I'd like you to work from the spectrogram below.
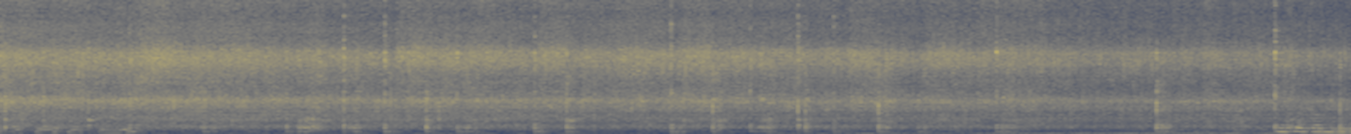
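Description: Green chillies and ginger-garlic paste frying in hot oil for tomato rice, a steady loud sizzle with scraping stirs throughout, no talk.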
